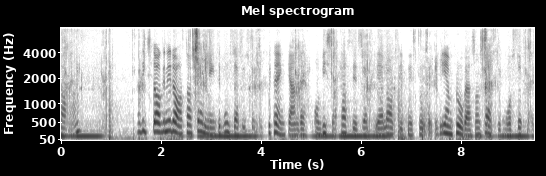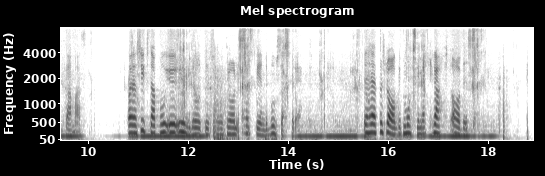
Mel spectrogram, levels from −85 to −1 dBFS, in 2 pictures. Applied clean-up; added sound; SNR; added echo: neural mask model RNNoise.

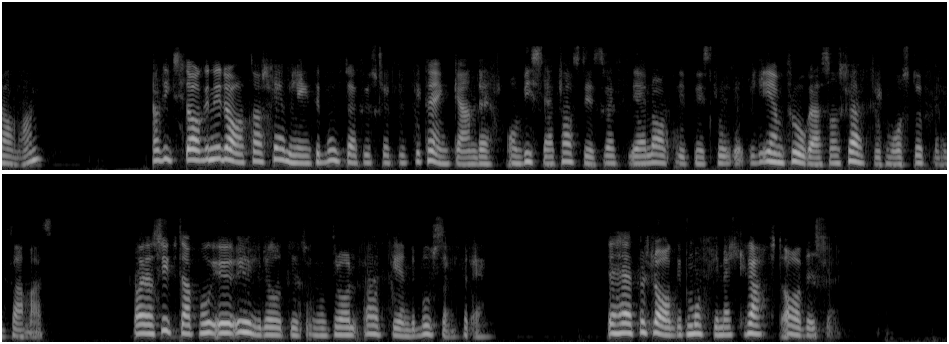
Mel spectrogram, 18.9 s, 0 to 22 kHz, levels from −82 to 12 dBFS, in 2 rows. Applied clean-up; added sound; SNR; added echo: neural mask model DeepFilterNet 3.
